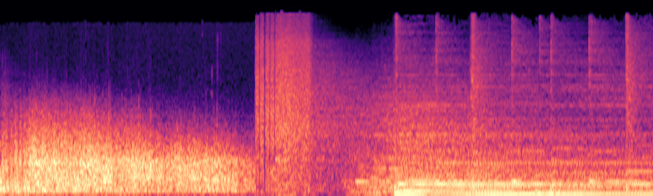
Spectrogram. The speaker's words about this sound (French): À Port Fouad, le combat continue sur la rive opposée, sur la rive de Port Saïd. Nous sommes en vue des côtes égyptiennes et déjà au loin, nous entendons tonner les canons anglais.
